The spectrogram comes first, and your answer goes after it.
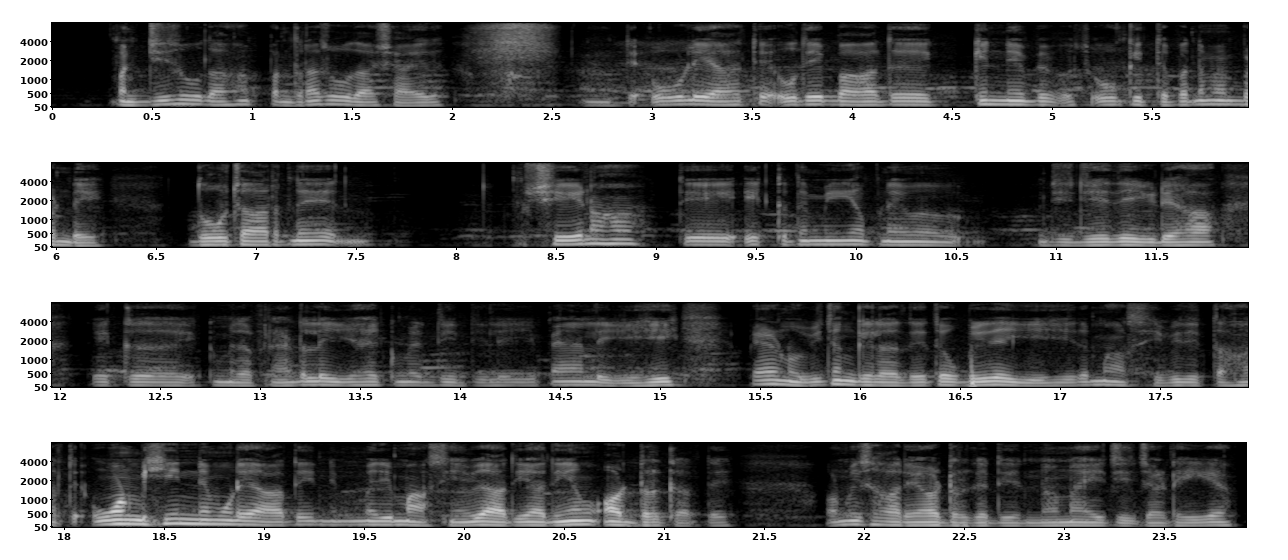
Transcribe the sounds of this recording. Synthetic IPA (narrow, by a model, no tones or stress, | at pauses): pəɲd͡ʒiːsoːd̪aːɦãːpənd̪ɾãːsoːd̪aːʃaːəd̪ | t̪eːʔoːleaːt̪eːʔʊd̪eːbaːd̪kɪnːẽːoːkɪt̪eːpət̪ẽːmɛ̃ːbəɳɖeː | d̪oːt͡ʃaːɾt̪ẽː | ʃeːnaːɦãːt̪eːɪkt̪eːmĩːaːpneːd͡ʒid͡ʒeːd̪eːiːɽeɦaːt̪eːɪkɪkmeːɾaːpʰɾɛ̃ːɳɖləiːaːɪkmeːɾiːd̪iːd̪iːləiːeːpɛːnləijeːɦiːpɛːɽ̃ũːʋiːt͡ʃəŋɡeːləɡd̪eːt̪eːʊbɾiːləieːɦiːt̪eːmaːsiːbiːd̪ɪt̪ːaːɦãːt̪eːʔoːnbiːɪnːeːmʊɽeːaːt̪eːɪnẽːmeːɾĩːmaːsiãːbiːaːd̪ĩːaːd̪iːãːʔɔːɾɖəɾkəɾd̪eː | ɔːɾmɛ̃ːsaːɾeãɔːɖəɾkəd̪ĩnə̃ːnaːet͡ʃiːzãːʈʰiːkɛː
